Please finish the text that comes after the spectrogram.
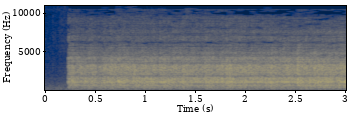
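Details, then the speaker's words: Ultrasound detector recording on a 13,000-volt switch: a sudden, constant, even frying hiss that a healthy switch should not make; abnormal ultrasonic noise. "this was on that 13,000 volt switch in Charleston not something you would expect to hear correct"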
